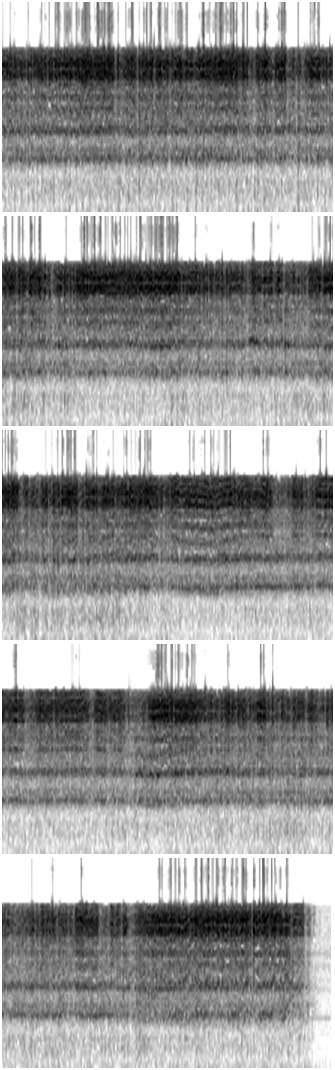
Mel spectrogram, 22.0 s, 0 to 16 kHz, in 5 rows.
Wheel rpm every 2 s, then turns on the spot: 230, 240, 230, 230, 230, 230, 230, 230, 230, 230, 180.
none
